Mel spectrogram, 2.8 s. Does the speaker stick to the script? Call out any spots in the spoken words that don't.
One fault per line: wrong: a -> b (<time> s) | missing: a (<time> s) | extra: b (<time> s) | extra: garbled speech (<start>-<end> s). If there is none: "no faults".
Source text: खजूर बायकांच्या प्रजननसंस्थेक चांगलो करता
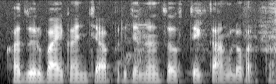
no faults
